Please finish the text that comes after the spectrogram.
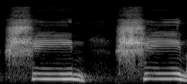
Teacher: জিহ্বার মাঝখানের অংশটা উপরে তালুর সঙ্গে লাগাবেন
